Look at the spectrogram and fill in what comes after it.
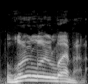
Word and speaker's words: Lululemon: Lululemon.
